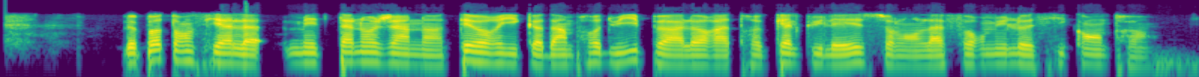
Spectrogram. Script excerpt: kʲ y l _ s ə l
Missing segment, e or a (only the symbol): e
